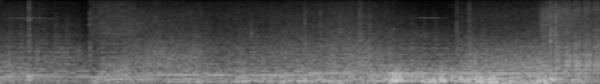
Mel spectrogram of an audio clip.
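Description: A car engine revs as a car drives off.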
